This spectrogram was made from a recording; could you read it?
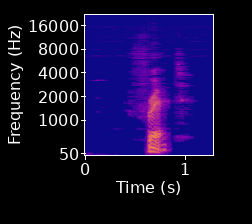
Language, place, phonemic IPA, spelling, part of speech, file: English, Queensland, /fɹet/, fret, verb / noun, En-au-fret.ogg
- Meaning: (verb) 1. Especially when describing animals: to consume, devour, or eat 2. To chafe or irritate; to worry 3. To make rough, to agitate or disturb; to cause to ripple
